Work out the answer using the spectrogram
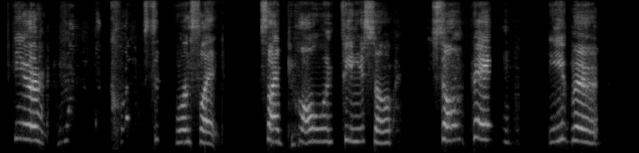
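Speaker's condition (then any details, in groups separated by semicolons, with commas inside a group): Cerebral palsy; wheelchair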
